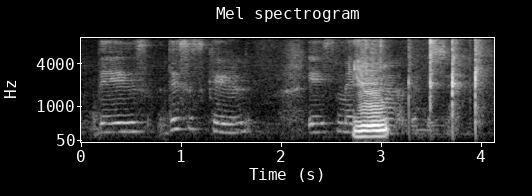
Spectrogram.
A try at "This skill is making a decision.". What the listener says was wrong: You pause before your S. This skill.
